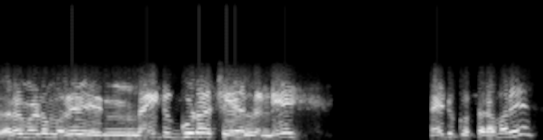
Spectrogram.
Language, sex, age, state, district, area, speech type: Telugu, male, 30-45, Telangana, Nagarkurnool, urban, conversation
